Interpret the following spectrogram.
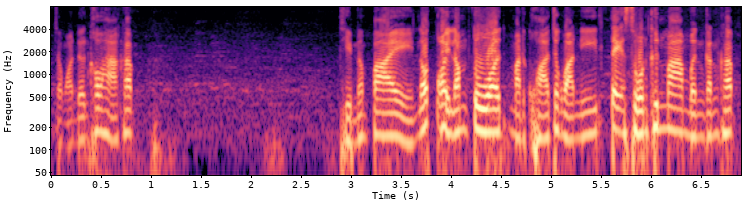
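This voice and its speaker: High-pitched man calling a live fight. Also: brisk. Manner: exclaims often, narrates blow by blow. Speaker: sports commentator at a Muay Thai broadcast. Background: music.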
